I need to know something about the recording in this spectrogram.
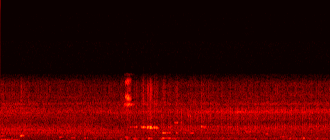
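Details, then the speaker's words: Maruti Suzuki Omni after clutch release bearing replacement and gearbox refit. The earlier belt-like squeak at start-up, linked to the clutch lever, is gone; a quiet, even idle hum with no squeal. "Start ചെയ്യുമ്പോൾ നമ്മൾ നേരത്തെ കേട്ട ആ ഒരു എന്നുള്ള ആ ഒരു sound ഇപ്പോ കേൾക്കുന്നില്ല."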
